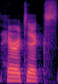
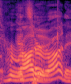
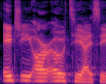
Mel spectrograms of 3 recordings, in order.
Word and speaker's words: Herotic: No, it's herotic cuz it's with an O. It's H E R O T I C.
